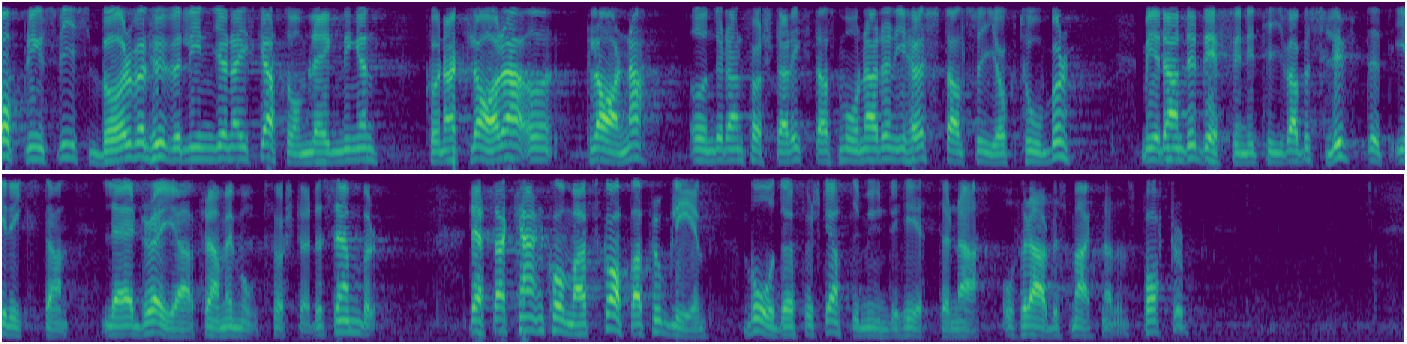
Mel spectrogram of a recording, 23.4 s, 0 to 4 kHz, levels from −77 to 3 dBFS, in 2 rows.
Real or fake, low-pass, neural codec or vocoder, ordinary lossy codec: real; 3.6 kHz; none; none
